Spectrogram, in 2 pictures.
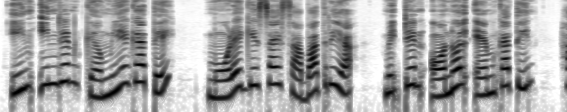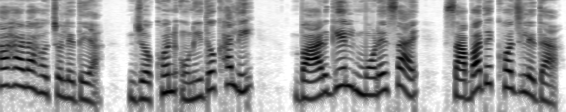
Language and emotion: Santali, surprised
